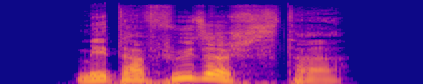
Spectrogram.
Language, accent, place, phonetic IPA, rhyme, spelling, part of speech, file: German, Germany, Berlin, [metaˈfyːzɪʃstə], -yːzɪʃstə, metaphysischste, adjective, De-metaphysischste.ogg
- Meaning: inflection of metaphysisch: 1. strong/mixed nominative/accusative feminine singular superlative degree 2. strong nominative/accusative plural superlative degree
